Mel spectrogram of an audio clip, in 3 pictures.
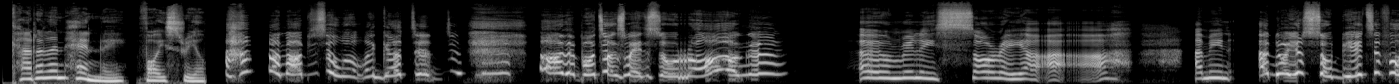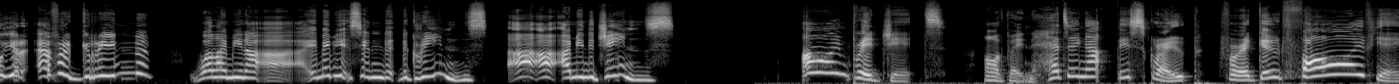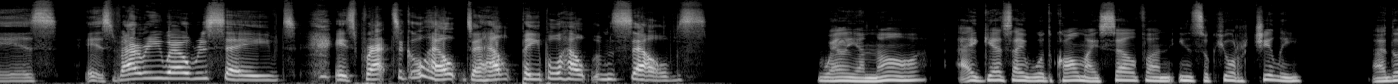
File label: Character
